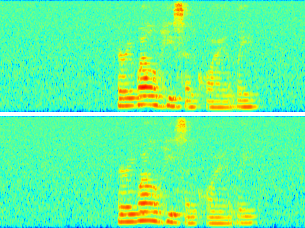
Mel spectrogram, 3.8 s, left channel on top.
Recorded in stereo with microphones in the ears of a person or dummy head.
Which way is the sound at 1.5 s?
50° left (ahead or behind).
